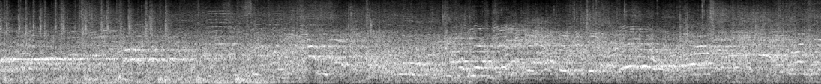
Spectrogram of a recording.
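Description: A crowd of spectators shouts and cheers in a large echoing rink.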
